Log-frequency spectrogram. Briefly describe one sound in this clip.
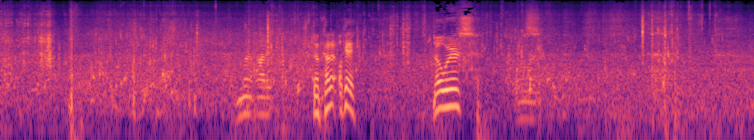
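River water rushes and laps steadily nearby.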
